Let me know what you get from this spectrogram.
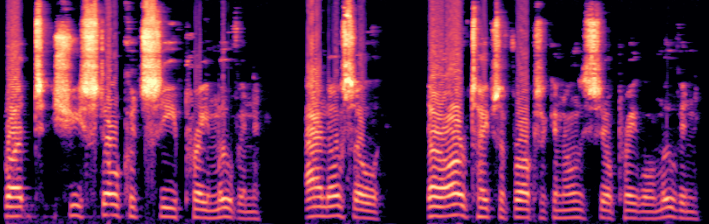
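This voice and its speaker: A man's voice: medium pitch, moderate pace, rough recording. A man chatting casually with friends, rambling through confident, jokey trivia. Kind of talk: casual chat among friends.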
